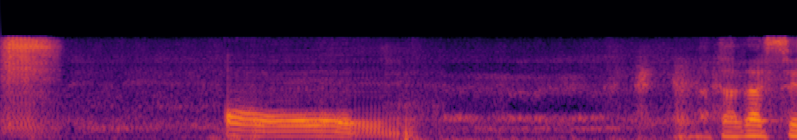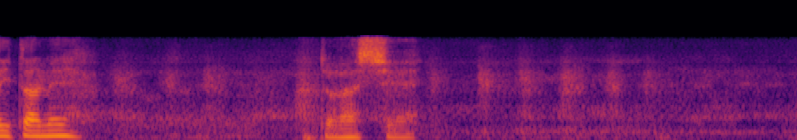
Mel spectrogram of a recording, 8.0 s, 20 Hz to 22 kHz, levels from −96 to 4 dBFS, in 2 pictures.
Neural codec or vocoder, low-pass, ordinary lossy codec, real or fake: codec, 16 kHz, 0.8 kbps, ZipCodec; 7.2 kHz; none; fake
